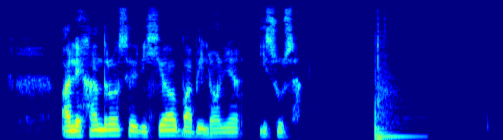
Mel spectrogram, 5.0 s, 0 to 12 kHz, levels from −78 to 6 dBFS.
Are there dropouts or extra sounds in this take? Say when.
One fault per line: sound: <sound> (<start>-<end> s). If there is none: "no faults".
sound: thud (3.7-4.3 s)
